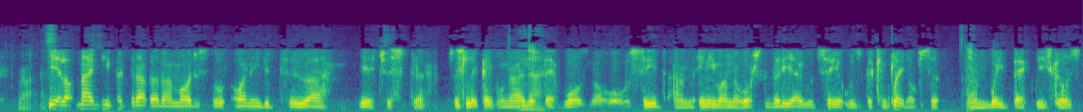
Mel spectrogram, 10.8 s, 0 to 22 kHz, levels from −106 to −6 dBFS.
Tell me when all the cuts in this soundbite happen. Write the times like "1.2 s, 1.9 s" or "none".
1.0 s, 1.5 s, 4.4 s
